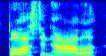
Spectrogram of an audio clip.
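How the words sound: It is said in a Boston accent.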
